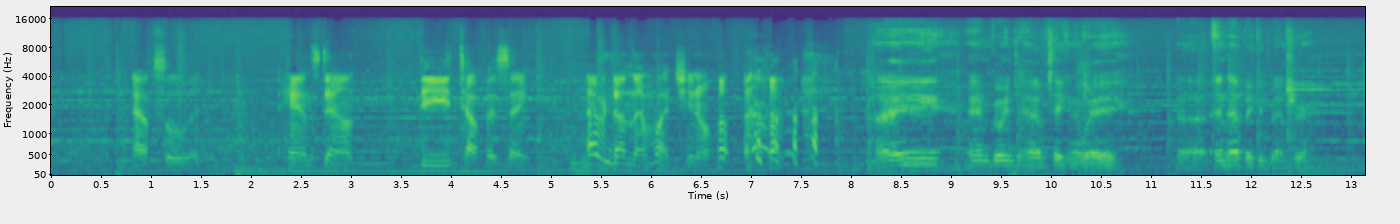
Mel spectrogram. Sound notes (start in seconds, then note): 6.6 laughing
